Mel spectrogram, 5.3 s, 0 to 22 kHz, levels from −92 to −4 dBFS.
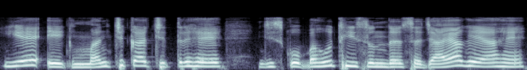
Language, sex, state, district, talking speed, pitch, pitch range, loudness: Hindi, female, Himachal Pradesh, Shimla, 150 wpm, 215 Hz, 200-240 Hz, -12 LUFS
